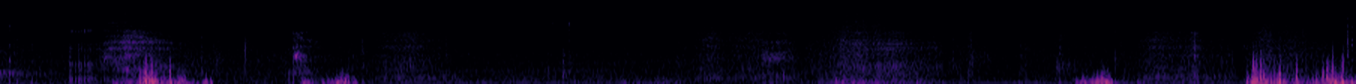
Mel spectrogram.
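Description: A pet puppy makes short, quiet snuffling and whimpering noises in several separate bursts at a church pew, with a faint steady hum in the background and no talking.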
